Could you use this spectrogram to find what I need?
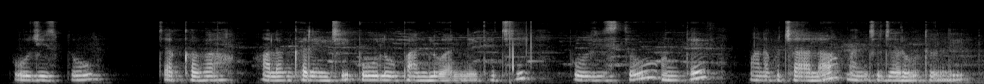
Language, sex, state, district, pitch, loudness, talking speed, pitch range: Telugu, female, Telangana, Nalgonda, 195 Hz, -19 LUFS, 80 wpm, 190-215 Hz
